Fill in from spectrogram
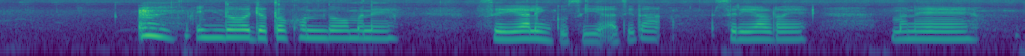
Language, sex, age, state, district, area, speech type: Santali, female, 18-30, West Bengal, Uttar Dinajpur, rural, spontaneous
